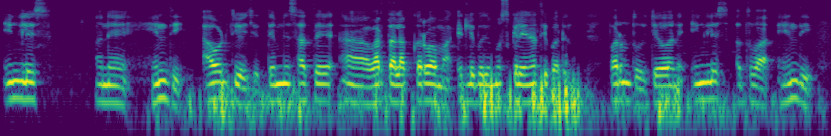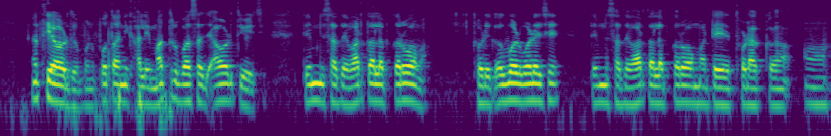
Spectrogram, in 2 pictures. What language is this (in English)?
Gujarati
